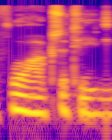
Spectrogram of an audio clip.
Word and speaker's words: fluoxetine: Were you aware that she was taking fluoxetine? I have difficulty with that as well. Fluoxetine.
